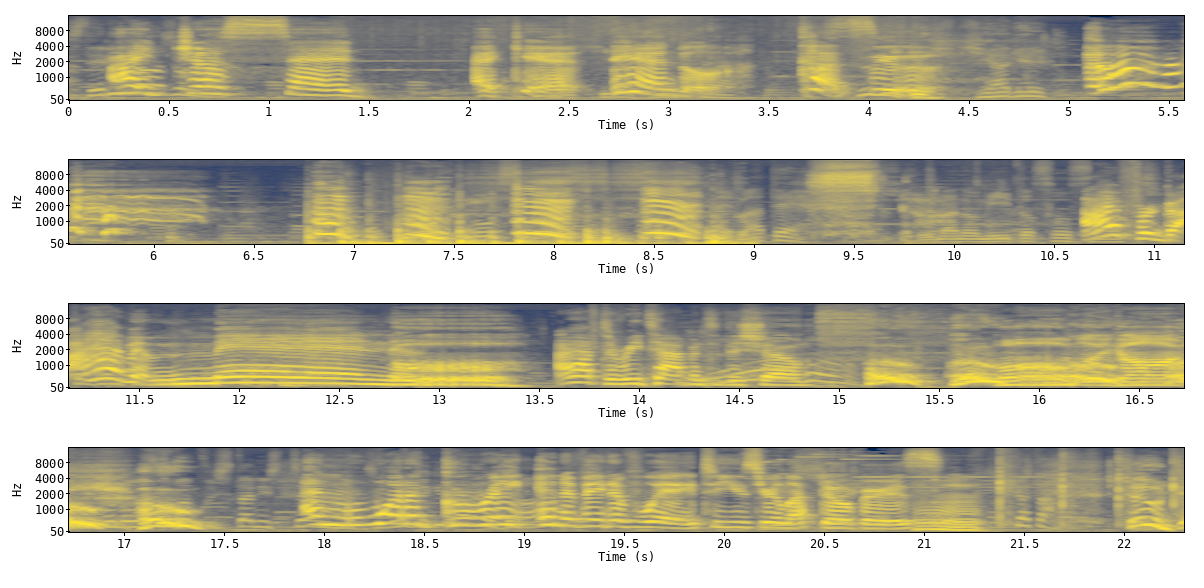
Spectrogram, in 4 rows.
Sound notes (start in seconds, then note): 5.2 laughs; 15.0 barks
